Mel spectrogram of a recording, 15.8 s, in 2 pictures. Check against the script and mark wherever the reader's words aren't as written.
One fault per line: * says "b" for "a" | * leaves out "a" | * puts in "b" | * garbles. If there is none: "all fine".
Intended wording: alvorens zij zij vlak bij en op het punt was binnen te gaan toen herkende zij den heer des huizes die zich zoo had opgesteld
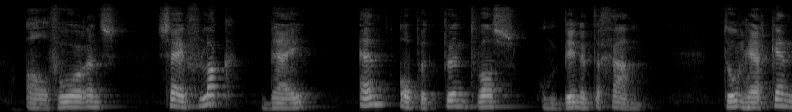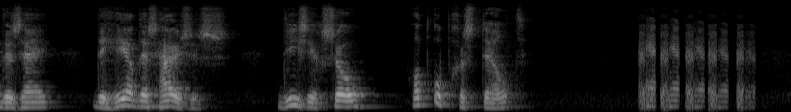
* leaves out "zij"
* puts in "om"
